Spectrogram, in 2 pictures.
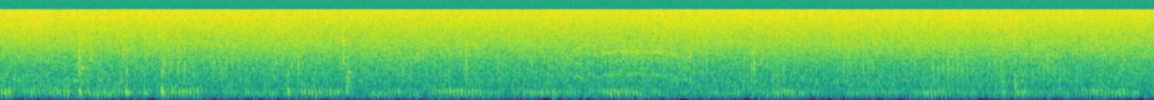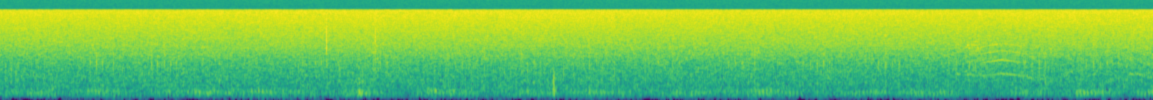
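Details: Domestic kittens purring while nursing from their mother: a soft, steady low rumble pulsing in regular bursts about twice a second throughout, with faint high squeaks and small clicks over a quiet background hiss.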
